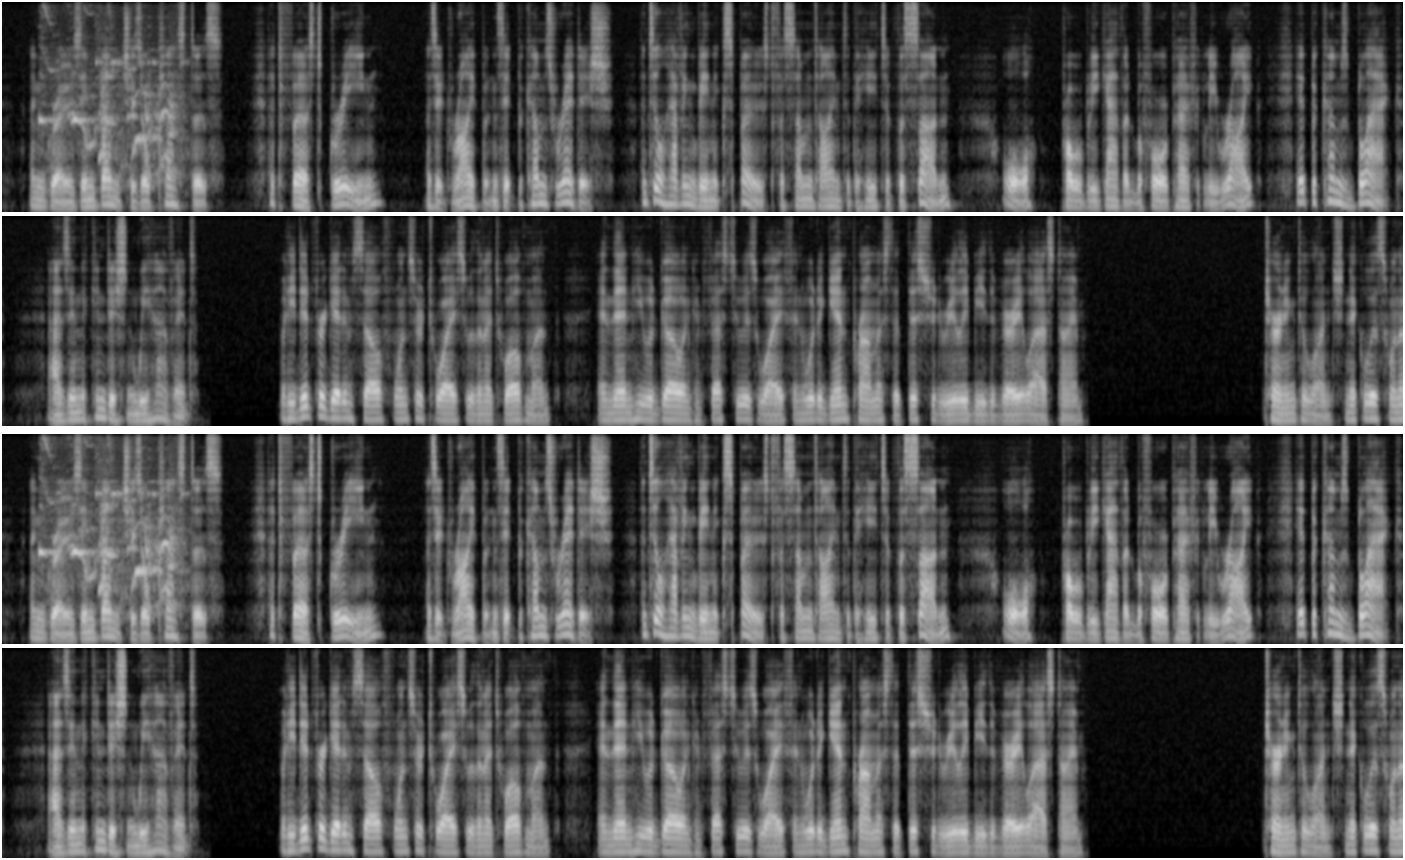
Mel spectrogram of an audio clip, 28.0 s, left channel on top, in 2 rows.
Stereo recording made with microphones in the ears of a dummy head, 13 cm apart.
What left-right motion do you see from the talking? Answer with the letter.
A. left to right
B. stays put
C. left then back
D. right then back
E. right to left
B.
